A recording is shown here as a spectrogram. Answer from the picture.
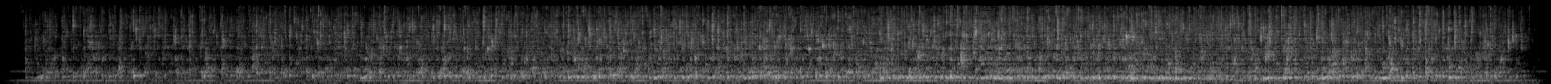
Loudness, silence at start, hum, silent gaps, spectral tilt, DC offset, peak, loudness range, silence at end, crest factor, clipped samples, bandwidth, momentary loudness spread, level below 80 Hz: -30 LUFS; 0.2 s; none; none; -2 dB/octave; under 0.1%; -6 dBFS; 7 LU; 0.15 s; 26 dB; under 0.1%; 17 kHz; 9 LU; -56 dBFS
